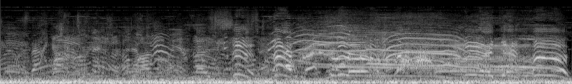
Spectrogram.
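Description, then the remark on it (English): A dense, overlapping babble of many voices talking at once, loud and continuous, with rising and falling speech tones layered thickly into an unbroken wall of chatter: the self-important blathering of 58 billion podcasters, unleashed by Klaxon as the Earth starts to vibrate. “Hear the self-important blathering of 58 billion podcasters and die!”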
